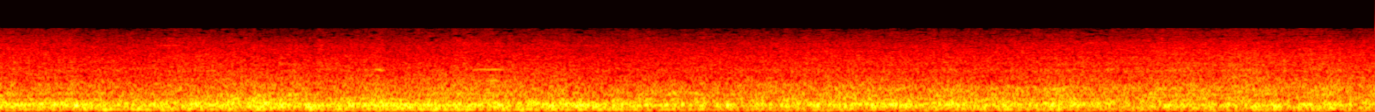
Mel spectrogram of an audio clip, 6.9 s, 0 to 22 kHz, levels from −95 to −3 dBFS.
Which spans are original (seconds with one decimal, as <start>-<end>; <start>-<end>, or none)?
0.0-3.5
